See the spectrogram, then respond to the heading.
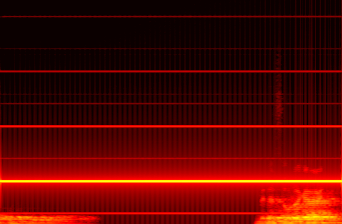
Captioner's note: high-pitched ringing noise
